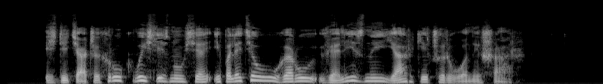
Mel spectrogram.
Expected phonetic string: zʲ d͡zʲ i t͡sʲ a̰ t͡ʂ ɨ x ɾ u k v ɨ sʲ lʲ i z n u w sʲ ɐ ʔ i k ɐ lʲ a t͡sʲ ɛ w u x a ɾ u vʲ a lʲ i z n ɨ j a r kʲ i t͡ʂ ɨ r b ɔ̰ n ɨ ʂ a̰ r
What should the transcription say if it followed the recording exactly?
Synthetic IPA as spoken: zʲ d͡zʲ i t͡sʲ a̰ t͡ʂ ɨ x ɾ u k v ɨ sʲ lʲ i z n u w sʲ ɐ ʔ i p ɐ lʲ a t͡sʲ ɛ w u ɣ a ɾ u vʲ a lʲ i z n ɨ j a r kʲ i t͡ʂ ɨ r v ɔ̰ n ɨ ʂ a̰ r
